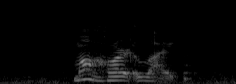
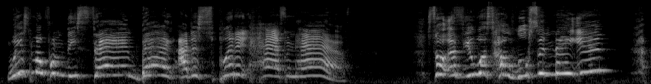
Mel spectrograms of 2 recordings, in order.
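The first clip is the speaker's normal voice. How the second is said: much higher, louder indignant outburst; ranting at the paranoid friend; heated rant; 7 semitones higher, 9 dB louder than usual. Real, not acted. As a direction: shout the point home.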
